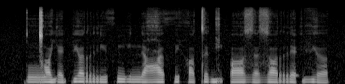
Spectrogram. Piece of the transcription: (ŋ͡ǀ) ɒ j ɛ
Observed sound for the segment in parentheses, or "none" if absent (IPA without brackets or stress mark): ŋ͡ǀ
